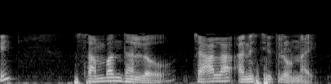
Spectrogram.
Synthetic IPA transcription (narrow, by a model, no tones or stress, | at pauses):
i | sɐmbɐnd̪ʱɐnlo̞̰ːt͡ʃaːlaːʔɐnust̪ʰit̪uluːnːa̰ːji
